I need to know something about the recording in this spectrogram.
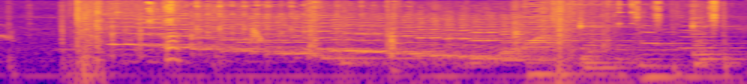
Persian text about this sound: اون یه شیشه مرباس که خالیه.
